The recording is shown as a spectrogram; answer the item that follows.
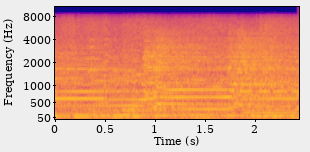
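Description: Live rock band playing loud: electric guitar holding long sustained notes over bass and drums, moving to a new note about a second in.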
